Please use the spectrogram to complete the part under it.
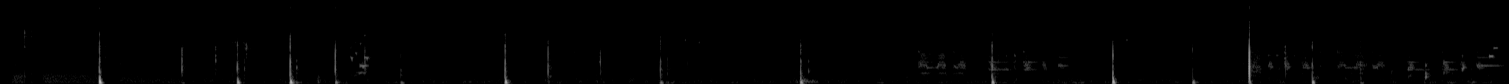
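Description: Short soft clicks from a game interface sound now and then.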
